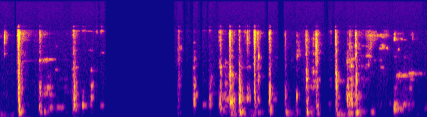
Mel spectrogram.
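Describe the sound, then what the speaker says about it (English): Fingers typing on a computer keyboard nearby: a short burst of key clicks, a brief pause, then a longer run of quick, irregular keystrokes, fairly quiet with no talking. "let me just type that."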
